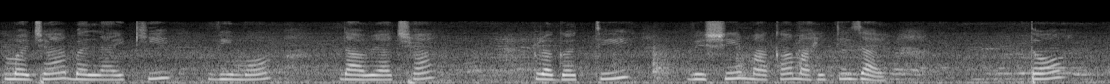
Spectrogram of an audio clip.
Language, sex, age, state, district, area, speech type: Goan Konkani, female, 18-30, Goa, Salcete, rural, read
